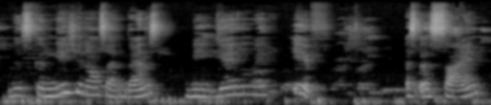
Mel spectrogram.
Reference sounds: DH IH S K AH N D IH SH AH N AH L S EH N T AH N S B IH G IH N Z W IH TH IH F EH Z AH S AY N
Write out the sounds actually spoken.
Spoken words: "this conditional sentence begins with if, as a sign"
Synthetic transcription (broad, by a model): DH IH S K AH N D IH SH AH N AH L S EH N T AH N S B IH G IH N W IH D IH F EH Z AH S AY N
